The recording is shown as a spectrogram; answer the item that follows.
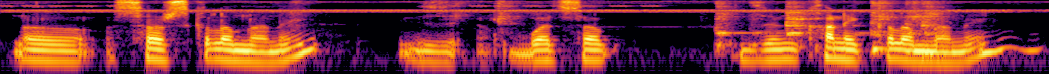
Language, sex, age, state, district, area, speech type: Bodo, male, 30-45, Assam, Chirang, rural, spontaneous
